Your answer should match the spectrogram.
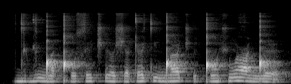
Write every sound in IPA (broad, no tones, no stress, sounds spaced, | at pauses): dʲ u ɖ ɪ ŋ͡ǃ a ǃʰ o s e t͡ʃʼ e ɐ̯ ʃ a ʈ ɛ tʲ ũ ŋ͡ǃ a t͡ʃʼ ɪ ǃ ɔ̃ ʃ ũ ʕ ɪ ŋ͡ǃ ɛ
